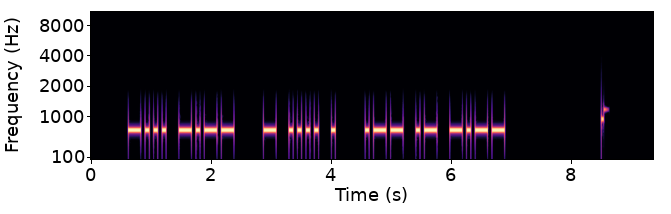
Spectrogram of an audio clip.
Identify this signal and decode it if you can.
Morse code, heard as a keyed tone, about 17 wpm, 700 Hz. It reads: BY THE WAY
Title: Sets of 3 Words 17wpm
